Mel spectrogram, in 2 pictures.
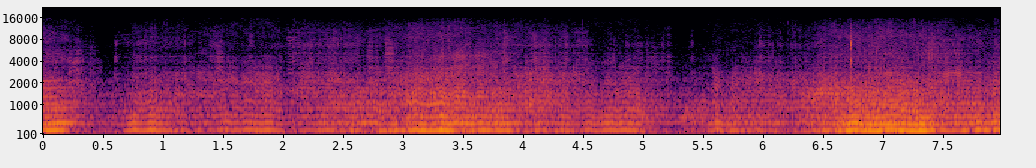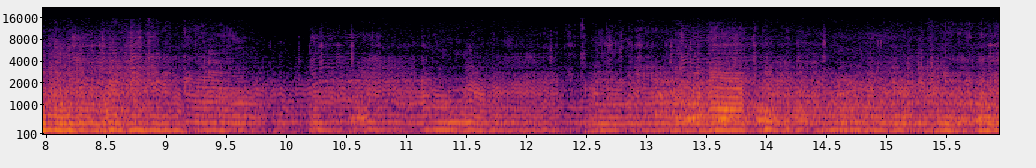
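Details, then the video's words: Mandaçaia stingless bees flying, their wings giving a steady low droning buzz with layered harmonics that swells and fades as the bees move closer and farther away. "STINGLESS BEE SOUNDS"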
